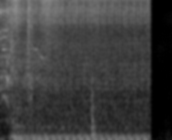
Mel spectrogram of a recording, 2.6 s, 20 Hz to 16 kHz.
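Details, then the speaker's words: Wolverine X2/X4 850 side-by-side, cold start in snowy northern Michigan at 2200 miles on NGK plugs: engine fires, runs roughly about two seconds, then cuts out abruptly. Known cold-start stall needing a second start; cause unclear. "here's a quick video showing what happens stall number one and then start right here"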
